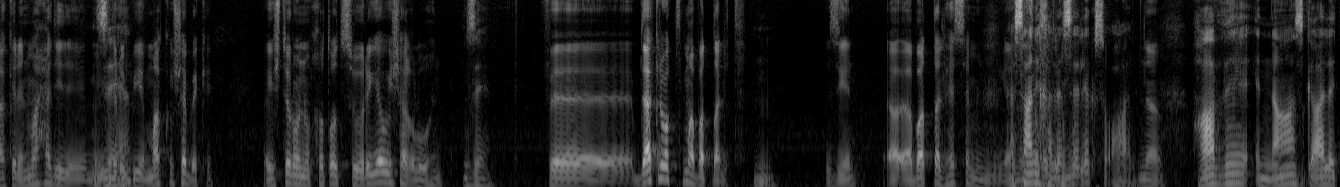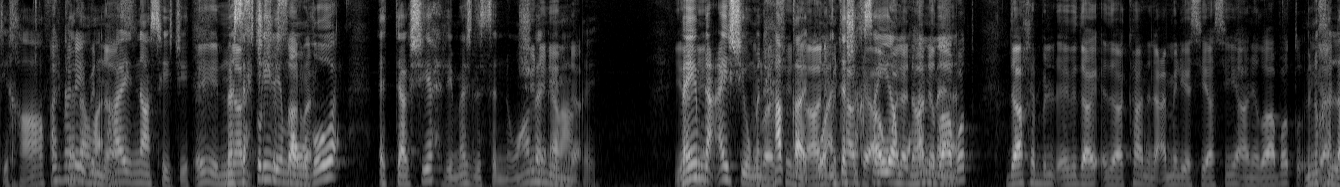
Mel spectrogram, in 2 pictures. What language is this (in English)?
Arabic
